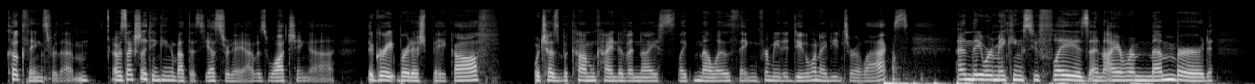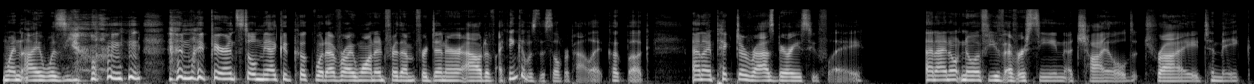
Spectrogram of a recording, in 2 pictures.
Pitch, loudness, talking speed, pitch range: 185 Hz, -17 LUFS, 225 wpm, 170-210 Hz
